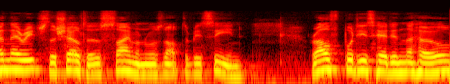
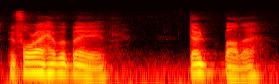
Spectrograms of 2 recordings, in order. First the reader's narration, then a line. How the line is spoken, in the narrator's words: muttered Jack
